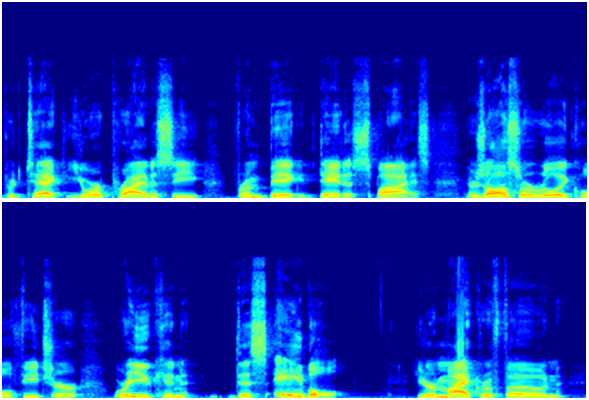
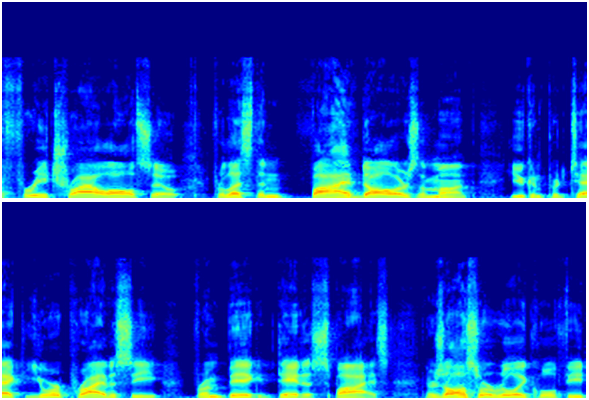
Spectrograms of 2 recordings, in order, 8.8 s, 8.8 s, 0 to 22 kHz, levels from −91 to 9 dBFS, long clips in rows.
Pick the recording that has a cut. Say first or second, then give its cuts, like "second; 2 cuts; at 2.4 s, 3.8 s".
second; 1 cut; at 3.0 s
